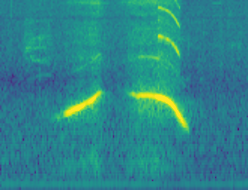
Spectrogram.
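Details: In the desert near Tucson, a male Pyrrhuloxia calls to his mate with two clear slurred whistles, a short rising note then a longer note falling away, over a faint steady hum.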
